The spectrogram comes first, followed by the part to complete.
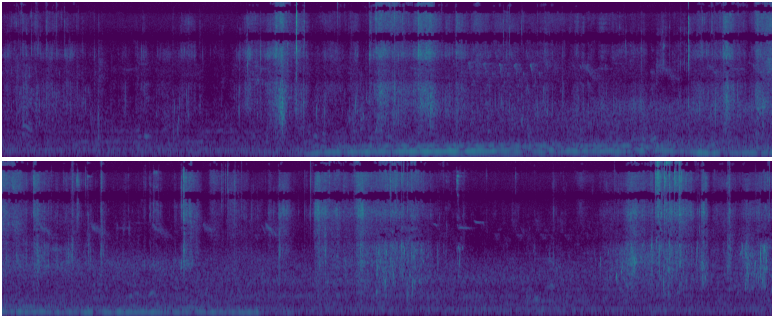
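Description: A paddlefish snagged on a heavy rod is fought and reeled in, then dragged splashing through the shallows near the end. A low motor drone rises about six seconds in, drops in pitch around fourteen seconds and fades out about twenty seconds in.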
